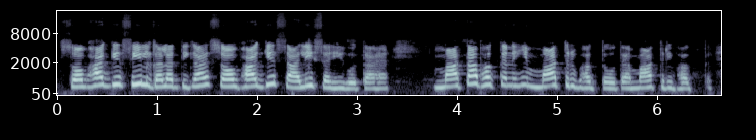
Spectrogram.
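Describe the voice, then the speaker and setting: Very high woman's voice, lecture drill, dry and muffled home recording. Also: dry recording. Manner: drills wrong and right forms in quick pairs. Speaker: teacher. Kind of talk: exam-prep spelling lesson. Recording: dull, dry close recording.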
